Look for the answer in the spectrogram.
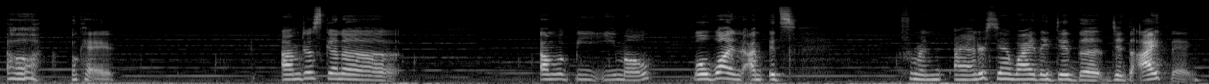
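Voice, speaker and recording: Excitable, swearing young woman reacting. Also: fairly high pitch, slow, pauses often, soft background music. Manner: excitable, rambling, swears freely, laughs often. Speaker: reaction video host. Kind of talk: casual reaction commentary.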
